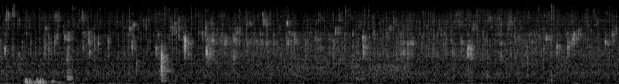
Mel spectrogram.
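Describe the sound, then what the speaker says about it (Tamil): Chicken pakoda pieces fry in hot oil with a steady crackling sizzle, scattered sharp pops and a brief clink of a stirring utensil near the start, close and continuous. "இதை ஒரு 5லேருந்து 6 நிமிஷம் அப்படியே பொரிச்சு எடுத்துடலாம்"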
